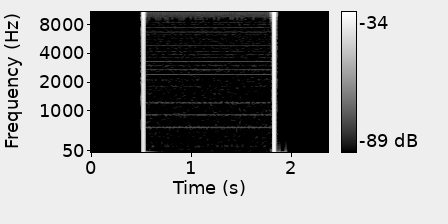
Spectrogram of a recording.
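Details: High-frequency "mosquito" hearing test tone: a single steady, very high-pitched pure tone lasting about a second and a half, one of 8, 12, 15 and 17.4 kHz tones said to indicate listener age group.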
